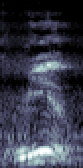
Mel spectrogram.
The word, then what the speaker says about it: mu: me and I really can't blame me too much but is a you with an extra leg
